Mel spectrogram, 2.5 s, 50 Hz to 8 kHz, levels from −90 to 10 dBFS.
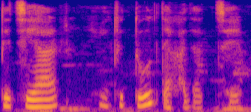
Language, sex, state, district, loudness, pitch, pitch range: Bengali, female, West Bengal, Cooch Behar, -16 LUFS, 195 Hz, 160-220 Hz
